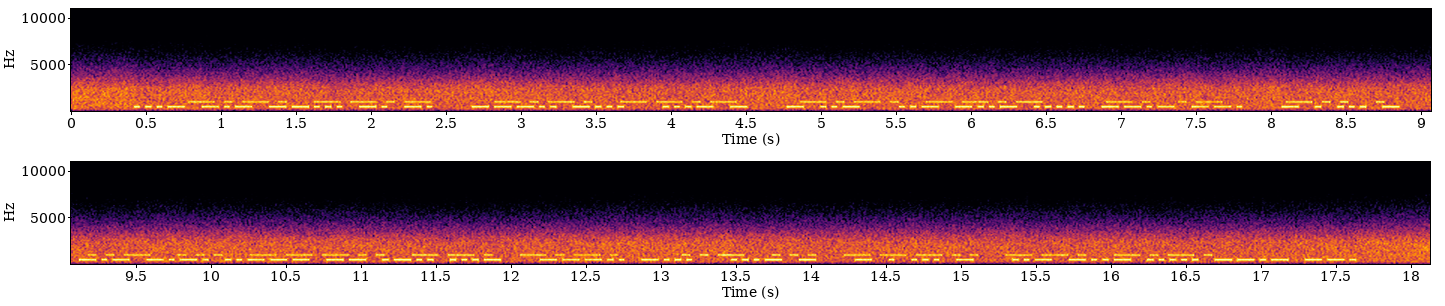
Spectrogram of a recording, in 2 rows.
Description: Morse code, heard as two keyed tones, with radio static. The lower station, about 32 wpm, 510 Hz: VK7NN 8B VT TU UX5QG TEST KC2MLV 8B VT TEST UX5QG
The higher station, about 20 wpm, 1010 Hz: CQ CQ CQ NA DE US8GC US8GC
